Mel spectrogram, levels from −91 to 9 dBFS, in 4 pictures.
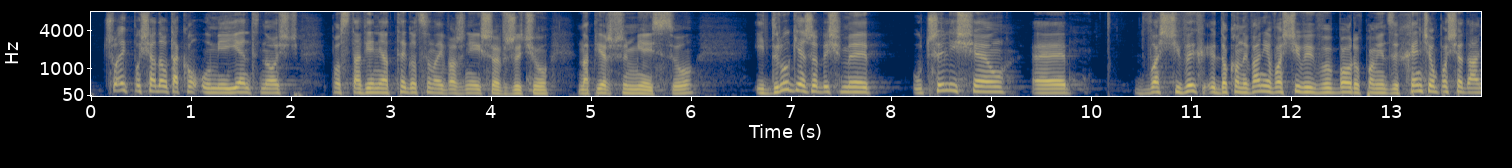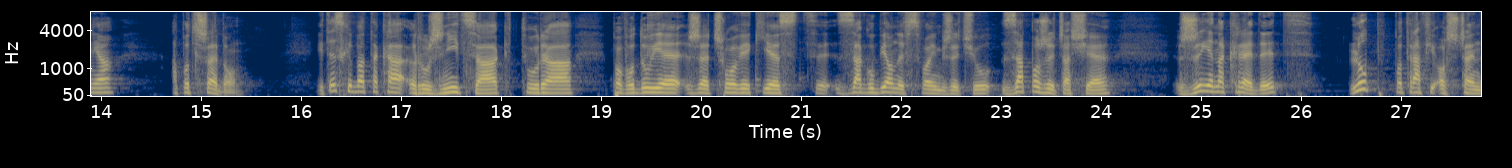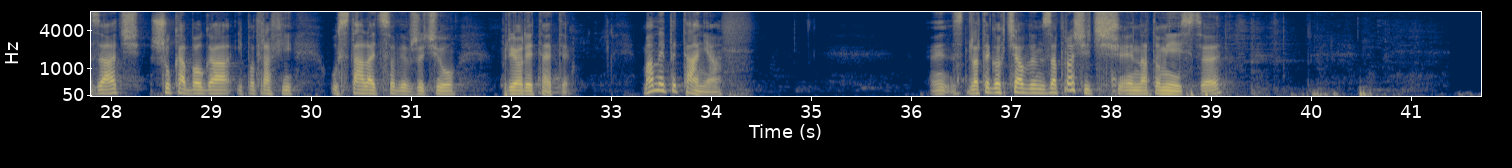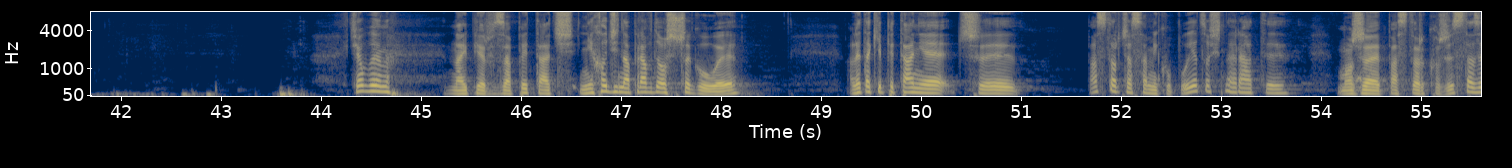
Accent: native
